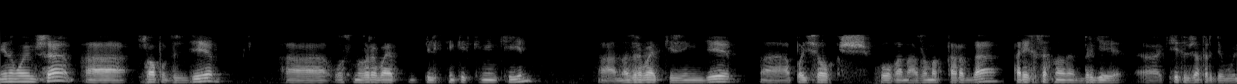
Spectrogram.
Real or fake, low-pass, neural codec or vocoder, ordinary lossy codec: real; 7.2 kHz; none; AAC, 16 kbps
